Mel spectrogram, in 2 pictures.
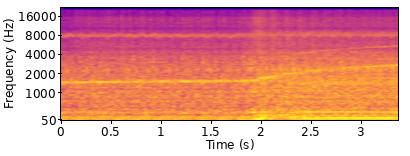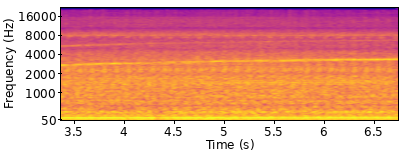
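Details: Diesel just fitted with a new turbo (same brand) after the old one's impeller broke, exhaust reinstalled: settles to steady idle as a clean turbo whistle climbs and holds a smooth high note; healthy, sweeter than before.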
